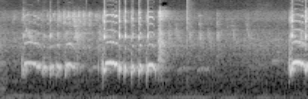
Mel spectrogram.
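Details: Zebra dove, local wild form, singing to rouse rival birds and breeding drive: continuous rapid cooing with rolling, staccato pulses, a loud stuttered burst mid-clip, then quiet before another phrase begins, over low background hum.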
